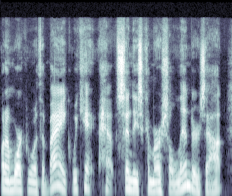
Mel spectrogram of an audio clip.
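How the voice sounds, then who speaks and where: This man has an ordinary speaking voice with fairly high pitch and ordinary pitch variation. The recording is very clean, with a silent background. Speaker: benefit auctioneer, business development consultant. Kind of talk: podcast interview answer, business talk.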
